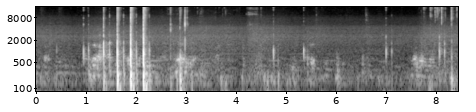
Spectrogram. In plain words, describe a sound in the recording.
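A microphone knocks and rustles as it is handled.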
